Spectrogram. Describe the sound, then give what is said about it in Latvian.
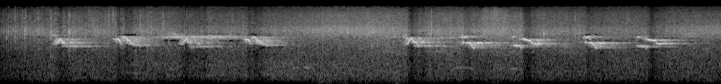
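Birds singing in a forest of pines, spruces and other trees: bright, warbling whistled phrases come in two lively bursts over a steady airy hiss of woodland ambience, clear, with no voices. “Jā, tā skan mežs, kad priedēs, eglēs un citos kokos dzied putni.”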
